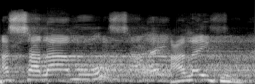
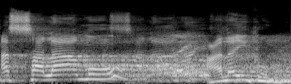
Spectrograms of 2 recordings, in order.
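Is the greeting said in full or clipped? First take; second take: full; full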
